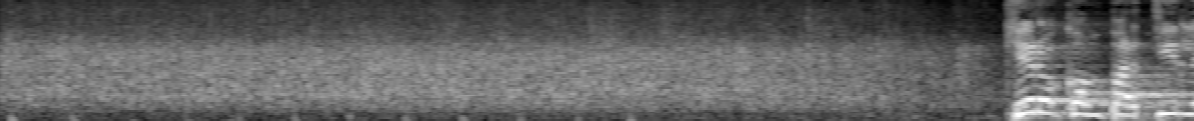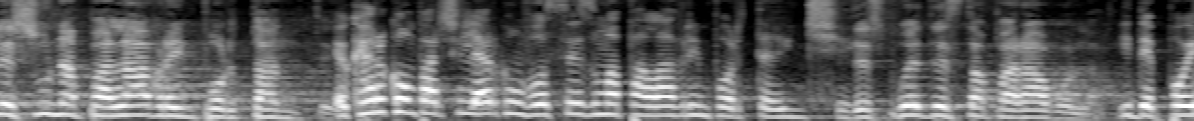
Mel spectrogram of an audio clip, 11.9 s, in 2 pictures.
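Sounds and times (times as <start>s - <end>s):
audience applause: 0.0s - 5.0s
speech: 5.0s - 11.9s.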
